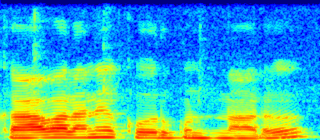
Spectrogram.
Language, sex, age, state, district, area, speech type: Telugu, male, 18-30, Andhra Pradesh, Alluri Sitarama Raju, rural, spontaneous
